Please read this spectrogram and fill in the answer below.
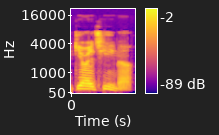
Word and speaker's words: Giratina: word this right here is how you say Giratina well minus the comma NES which I've Been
